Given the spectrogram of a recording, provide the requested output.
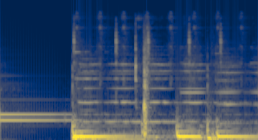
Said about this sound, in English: He rings the doorbell.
